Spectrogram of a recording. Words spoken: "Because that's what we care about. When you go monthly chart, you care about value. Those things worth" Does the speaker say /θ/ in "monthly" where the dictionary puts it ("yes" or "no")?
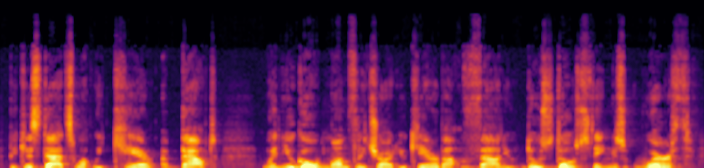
yes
